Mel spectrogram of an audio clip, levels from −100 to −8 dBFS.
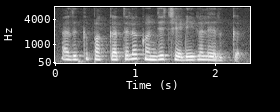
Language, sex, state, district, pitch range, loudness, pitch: Tamil, female, Tamil Nadu, Nilgiris, 180-205 Hz, -16 LUFS, 195 Hz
